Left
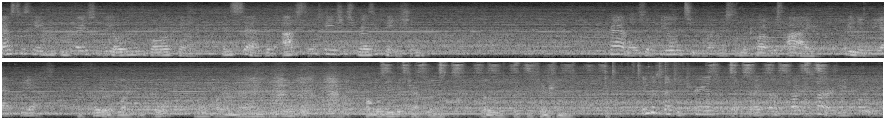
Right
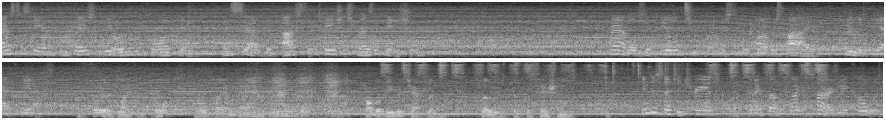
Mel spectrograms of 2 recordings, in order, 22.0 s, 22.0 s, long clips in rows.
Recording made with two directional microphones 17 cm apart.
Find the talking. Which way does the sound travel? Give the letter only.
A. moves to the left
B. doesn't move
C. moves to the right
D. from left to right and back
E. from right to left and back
B.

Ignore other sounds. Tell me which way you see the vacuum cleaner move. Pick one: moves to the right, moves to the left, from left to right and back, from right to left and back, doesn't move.
moves to the left.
